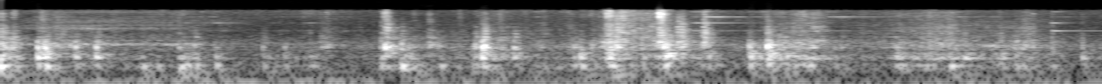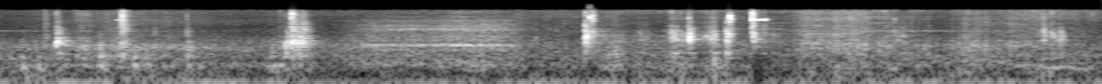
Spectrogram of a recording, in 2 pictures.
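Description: Irregular light clicks and knocks of metal parts being handled as an idler pulley is fitted back onto the engine's belt drive.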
